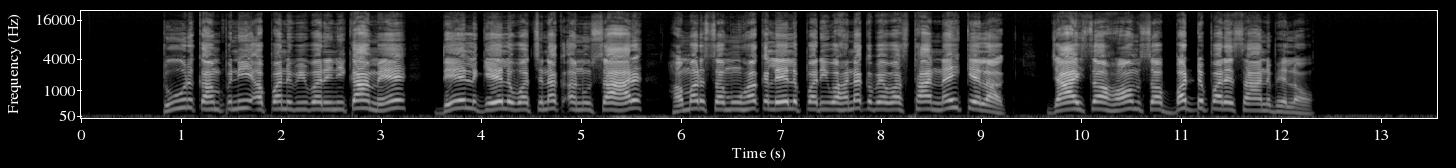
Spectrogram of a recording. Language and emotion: Maithili, angry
